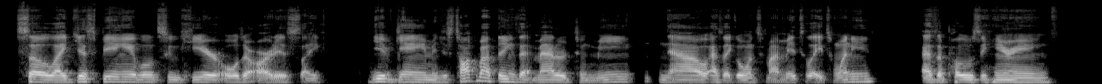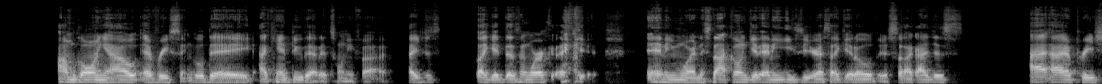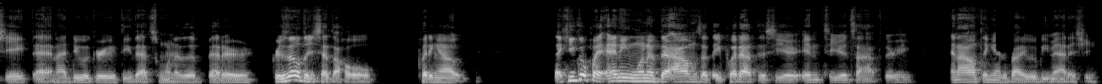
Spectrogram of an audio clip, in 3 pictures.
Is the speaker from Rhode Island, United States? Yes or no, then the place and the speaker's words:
no; New Jersey, United States; I'm from New Jersey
